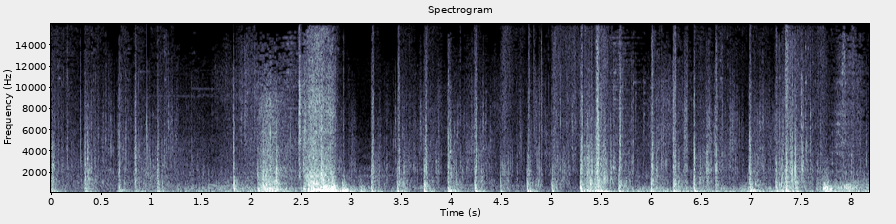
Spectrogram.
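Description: Footsteps tread on wooden floorboards.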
